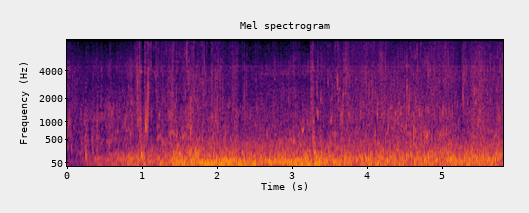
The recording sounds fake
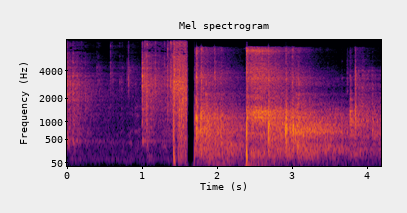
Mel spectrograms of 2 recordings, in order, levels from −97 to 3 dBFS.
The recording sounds real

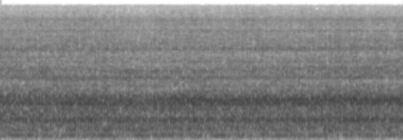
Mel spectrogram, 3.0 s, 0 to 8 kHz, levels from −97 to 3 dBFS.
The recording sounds fake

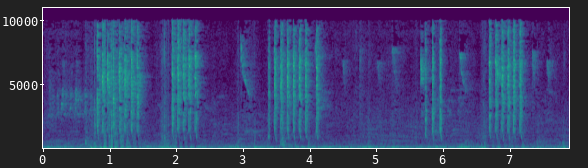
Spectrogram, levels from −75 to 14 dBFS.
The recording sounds real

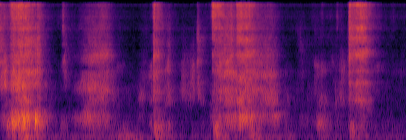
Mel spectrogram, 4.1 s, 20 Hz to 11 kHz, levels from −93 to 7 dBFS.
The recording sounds fake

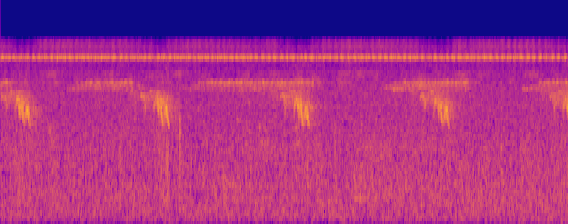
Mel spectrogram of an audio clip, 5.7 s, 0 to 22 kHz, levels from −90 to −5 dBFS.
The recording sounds fake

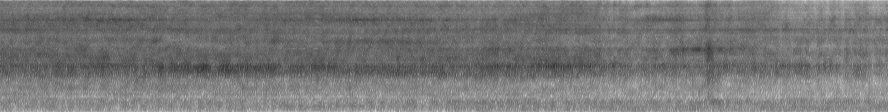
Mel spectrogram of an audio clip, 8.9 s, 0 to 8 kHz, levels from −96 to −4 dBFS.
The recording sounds fake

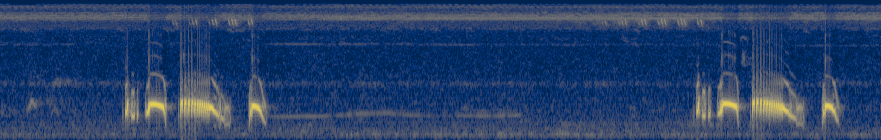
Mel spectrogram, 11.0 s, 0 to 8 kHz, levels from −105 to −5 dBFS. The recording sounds real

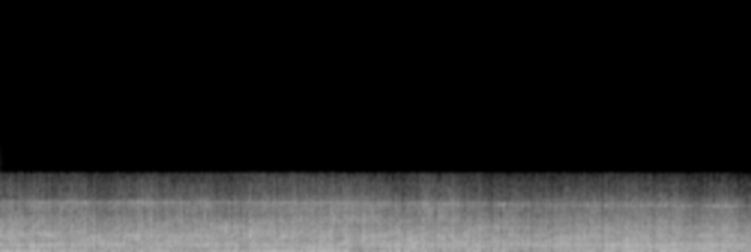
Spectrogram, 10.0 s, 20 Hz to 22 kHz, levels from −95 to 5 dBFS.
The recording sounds fake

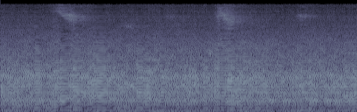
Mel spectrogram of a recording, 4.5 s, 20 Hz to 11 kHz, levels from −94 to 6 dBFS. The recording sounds fake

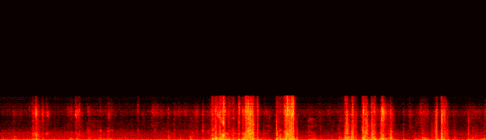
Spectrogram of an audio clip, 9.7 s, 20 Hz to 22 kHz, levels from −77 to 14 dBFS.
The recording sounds fake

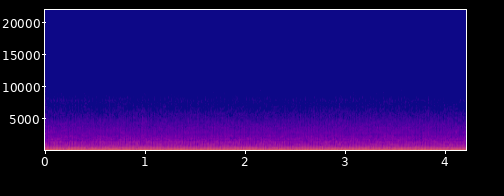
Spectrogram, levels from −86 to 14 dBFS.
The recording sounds fake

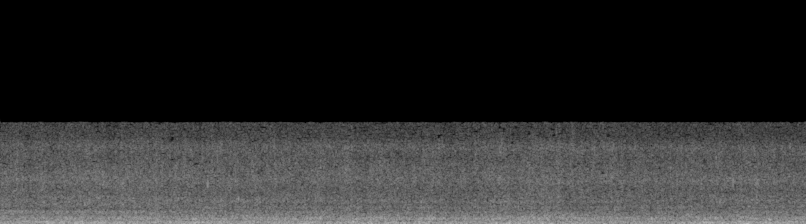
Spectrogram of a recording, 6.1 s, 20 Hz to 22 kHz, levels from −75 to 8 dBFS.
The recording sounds real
